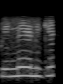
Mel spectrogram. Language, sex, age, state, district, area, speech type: Malayalam, female, 18-30, Kerala, Wayanad, rural, conversation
